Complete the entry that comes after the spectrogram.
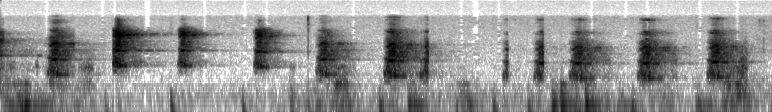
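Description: A dog barks repeatedly in a quick, fairly regular run of sharp barks, close and clear with quiet gaps between them and no talking.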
